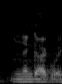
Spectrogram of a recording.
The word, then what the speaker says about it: Mnangagwa: And you always correct me on my pronunciation, so I'm going to try my best. Mnangagwa. Mnangagwa, yes.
